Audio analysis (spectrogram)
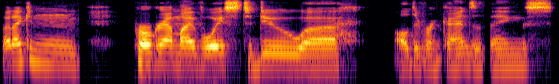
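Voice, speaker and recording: A woman streaming live, chatting with viewers in a soft, meandering way while she draws, with a voice that is deep for a woman. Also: level tone, slow pace, lo-fi sound. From northern United States. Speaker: livestreamer. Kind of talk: casual chat while drawing on a livestream.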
